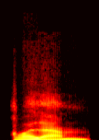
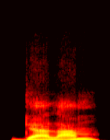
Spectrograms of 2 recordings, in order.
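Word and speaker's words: قلم: Correct pronunciation, kalam. Common mistake, galam or kalam. It is not J and it is not K, but cough. It is produced deeper in the throat.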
